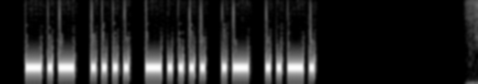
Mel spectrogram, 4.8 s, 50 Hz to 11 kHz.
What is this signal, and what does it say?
Morse code, heard as a keyed tone, about 25 wpm, 700 Hz. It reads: KH6AF
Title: Speed Racing - USA 2x2 Call Signs 22wpm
